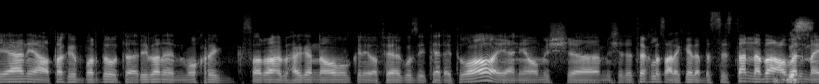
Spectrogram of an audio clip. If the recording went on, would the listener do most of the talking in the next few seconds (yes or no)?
no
